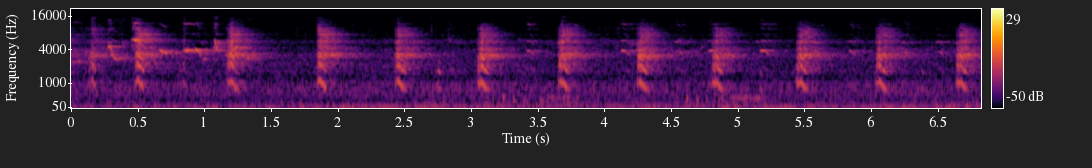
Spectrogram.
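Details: Eurasian coots in London, UK, during a territorial fight between families; sharp, short descending calls repeated about every half second to second, fairly regular, over a low steady background rumble.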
